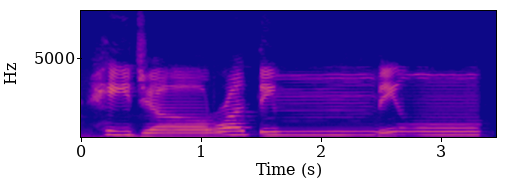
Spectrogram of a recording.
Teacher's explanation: जा को खींच कर पढ़ेंगे क्योंकि अलिफ मद है, और रा को मोटा पढ़ेंगे। फिर आगे देखें।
